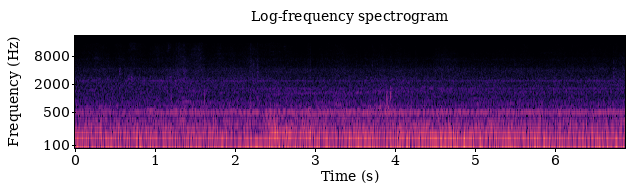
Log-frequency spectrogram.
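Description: Supermarket background noise: a steady low rumble under a constant mid-pitched hum, with no speech.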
